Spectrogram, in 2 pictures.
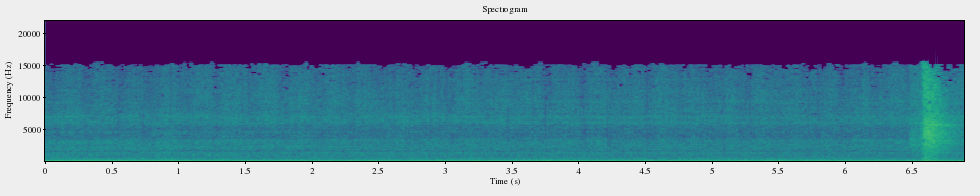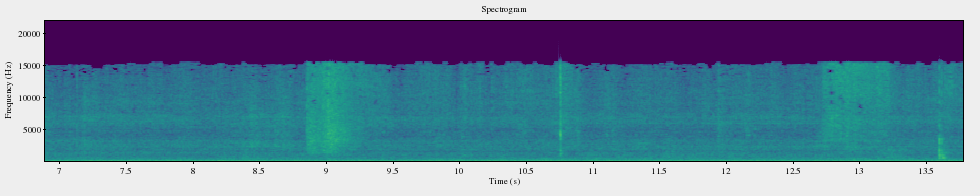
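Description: A steady low hum, with a sharp click about six and a half seconds in and a few lighter clicks and a short scrape later, as the plastic and metal parts of a printer fuser unit are handled.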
